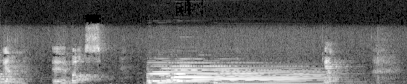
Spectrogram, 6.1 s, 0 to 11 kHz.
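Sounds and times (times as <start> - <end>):
bass part: 2.2 - 5.6.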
